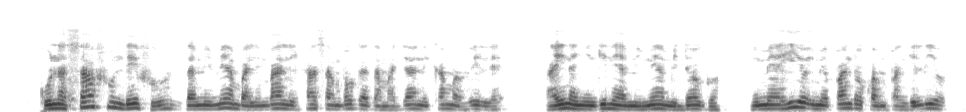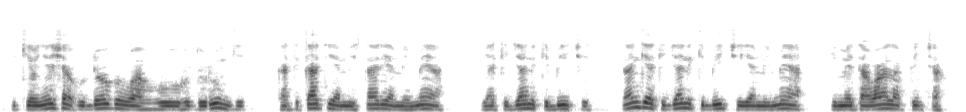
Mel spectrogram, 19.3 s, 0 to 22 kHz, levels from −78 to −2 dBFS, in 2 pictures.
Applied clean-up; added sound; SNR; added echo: neural mask model Resemble Enhance denoiser.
